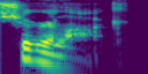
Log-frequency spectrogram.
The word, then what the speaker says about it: Shuqualak: Gavin, there's a town in Mississippi spelled Shuqualak that is pronounced Sugarlock.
